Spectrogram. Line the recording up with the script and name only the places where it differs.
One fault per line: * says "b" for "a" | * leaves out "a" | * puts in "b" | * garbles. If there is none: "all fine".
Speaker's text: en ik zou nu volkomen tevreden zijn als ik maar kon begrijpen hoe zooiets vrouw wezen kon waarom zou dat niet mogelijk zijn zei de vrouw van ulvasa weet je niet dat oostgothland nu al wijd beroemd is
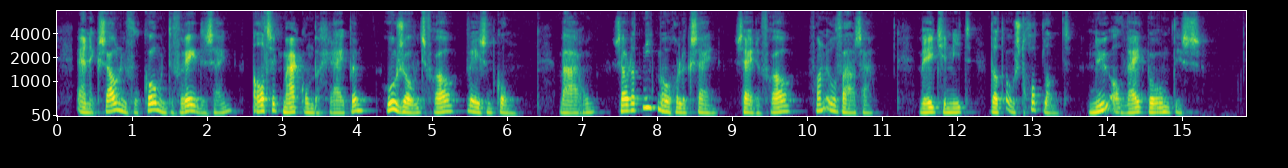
all fine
